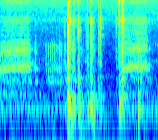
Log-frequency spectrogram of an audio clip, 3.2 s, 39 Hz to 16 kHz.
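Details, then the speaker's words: Very dusty, low-quality Philips FCD285 stereo system's CD player, first test after coming from a house clearance: short motor whirs and scattered clicks as it keeps trying to read the disc, shows an error and gives up; failing to read disc, dirt suspected, not confirmed. "something weird going on that CD player no it gives giving me an arrow the thing is I could open it up and clean it but I'm not sure if I'm really willing to because of how low-quality this thing is"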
